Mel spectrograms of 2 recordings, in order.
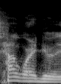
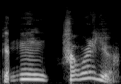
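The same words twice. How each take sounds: First: Said in the usual way. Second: Sing-song passing "how are you?", much higher; breezy greeting. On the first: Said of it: "is just another way to say". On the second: Retold or imitated. Colleague greeting in passing at work, mock sing-song. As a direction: toss off "how are you?" lightly while walking past. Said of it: "a colleague at work, something like".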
